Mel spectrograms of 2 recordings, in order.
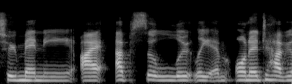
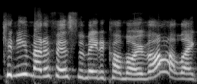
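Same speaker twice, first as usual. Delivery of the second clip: excited; 6 semitones higher, 6 dB louder than usual. Real, not acted. Excited about a New Zealand trip.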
